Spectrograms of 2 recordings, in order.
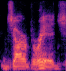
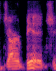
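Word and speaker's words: Jarbidge: of the this is a name that is butchered the most in nevada it is not jar bridge it is jar bridge and it is a native american derived name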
